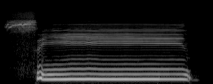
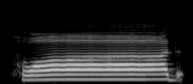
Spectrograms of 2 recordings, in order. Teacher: یہ تینوں حروف سختی سے ادا ہوتے ہیں۔ اس میں زا اور سین مرقق حروف ہیں، جبکہ صاد مفخم حرف ہے۔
